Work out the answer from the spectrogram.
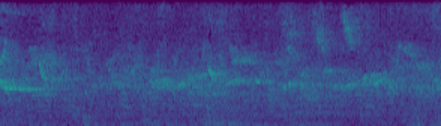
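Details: Several orange zebra finches calling together: a busy wash of thin, high twittering notes with a few brief sharp squeaks standing out above the steady chatter.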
